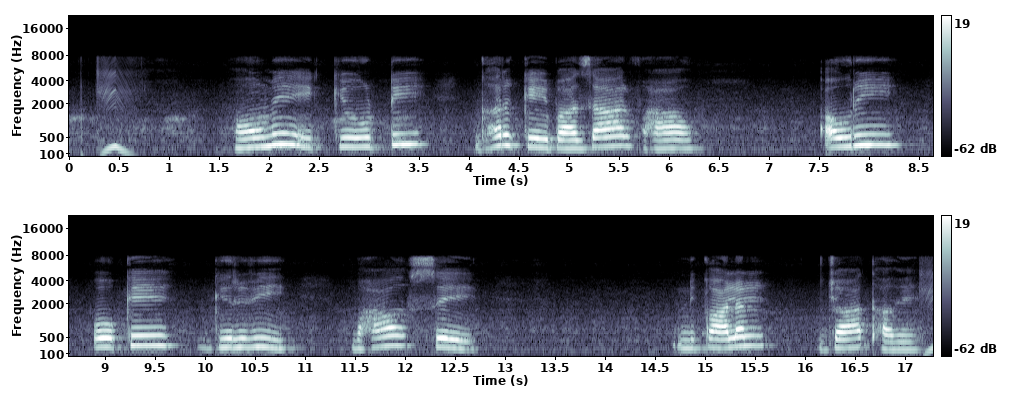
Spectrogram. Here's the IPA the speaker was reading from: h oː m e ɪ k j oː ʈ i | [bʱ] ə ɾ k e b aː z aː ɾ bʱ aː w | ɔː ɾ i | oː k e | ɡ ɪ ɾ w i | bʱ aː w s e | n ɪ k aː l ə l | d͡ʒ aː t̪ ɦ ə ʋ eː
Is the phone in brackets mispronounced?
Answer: yes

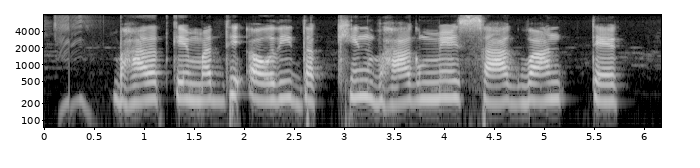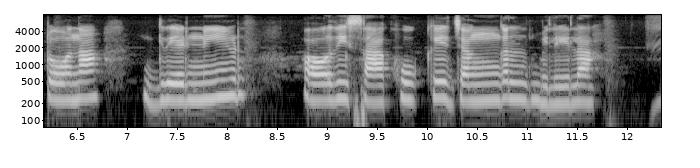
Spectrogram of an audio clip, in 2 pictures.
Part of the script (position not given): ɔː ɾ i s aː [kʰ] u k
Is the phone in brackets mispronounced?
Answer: no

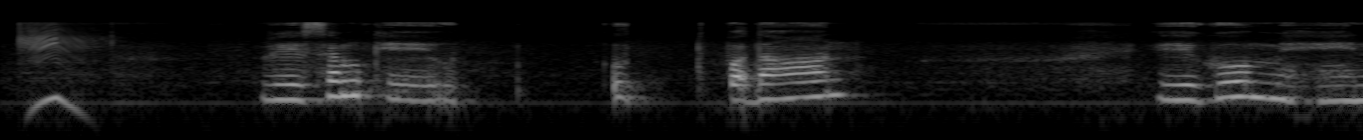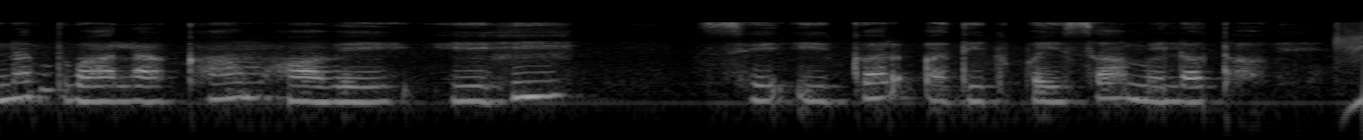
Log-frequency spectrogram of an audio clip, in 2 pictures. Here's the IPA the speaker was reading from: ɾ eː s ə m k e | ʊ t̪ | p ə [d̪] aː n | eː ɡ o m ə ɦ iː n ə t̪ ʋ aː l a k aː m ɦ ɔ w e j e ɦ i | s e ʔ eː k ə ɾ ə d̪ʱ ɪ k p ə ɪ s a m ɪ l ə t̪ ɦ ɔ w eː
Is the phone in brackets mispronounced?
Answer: no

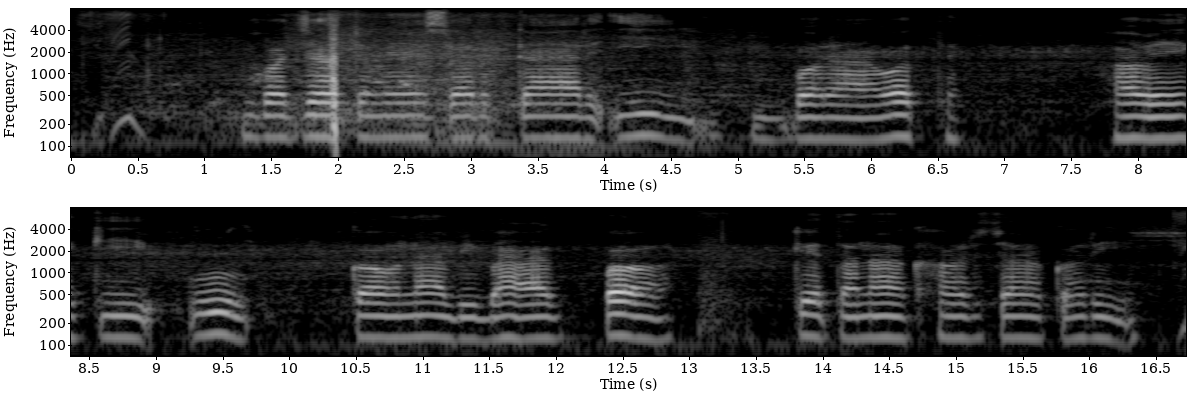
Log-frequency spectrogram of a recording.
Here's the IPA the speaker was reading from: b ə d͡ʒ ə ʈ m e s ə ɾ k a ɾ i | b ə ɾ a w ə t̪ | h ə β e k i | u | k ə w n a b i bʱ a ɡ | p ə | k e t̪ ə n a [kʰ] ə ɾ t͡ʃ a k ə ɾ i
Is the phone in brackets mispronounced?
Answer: no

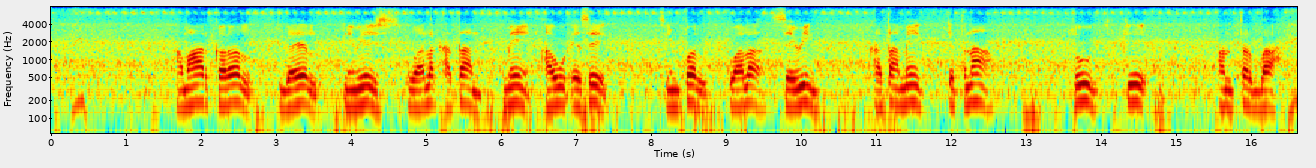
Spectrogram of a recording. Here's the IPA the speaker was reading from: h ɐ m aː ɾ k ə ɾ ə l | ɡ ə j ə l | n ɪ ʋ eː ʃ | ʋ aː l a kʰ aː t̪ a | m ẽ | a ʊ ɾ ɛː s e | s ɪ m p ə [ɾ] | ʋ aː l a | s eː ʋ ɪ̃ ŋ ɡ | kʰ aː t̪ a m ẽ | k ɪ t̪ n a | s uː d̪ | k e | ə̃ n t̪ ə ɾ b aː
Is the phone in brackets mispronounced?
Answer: yes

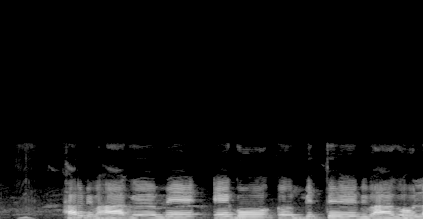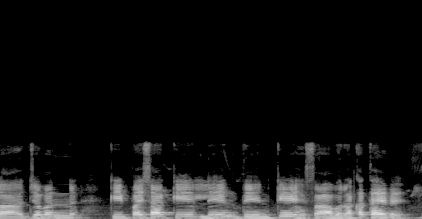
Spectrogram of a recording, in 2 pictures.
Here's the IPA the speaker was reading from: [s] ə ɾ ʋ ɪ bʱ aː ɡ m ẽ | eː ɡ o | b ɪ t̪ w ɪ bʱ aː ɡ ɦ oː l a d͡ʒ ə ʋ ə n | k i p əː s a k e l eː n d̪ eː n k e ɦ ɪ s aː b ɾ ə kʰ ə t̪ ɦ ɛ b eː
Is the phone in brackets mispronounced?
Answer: yes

